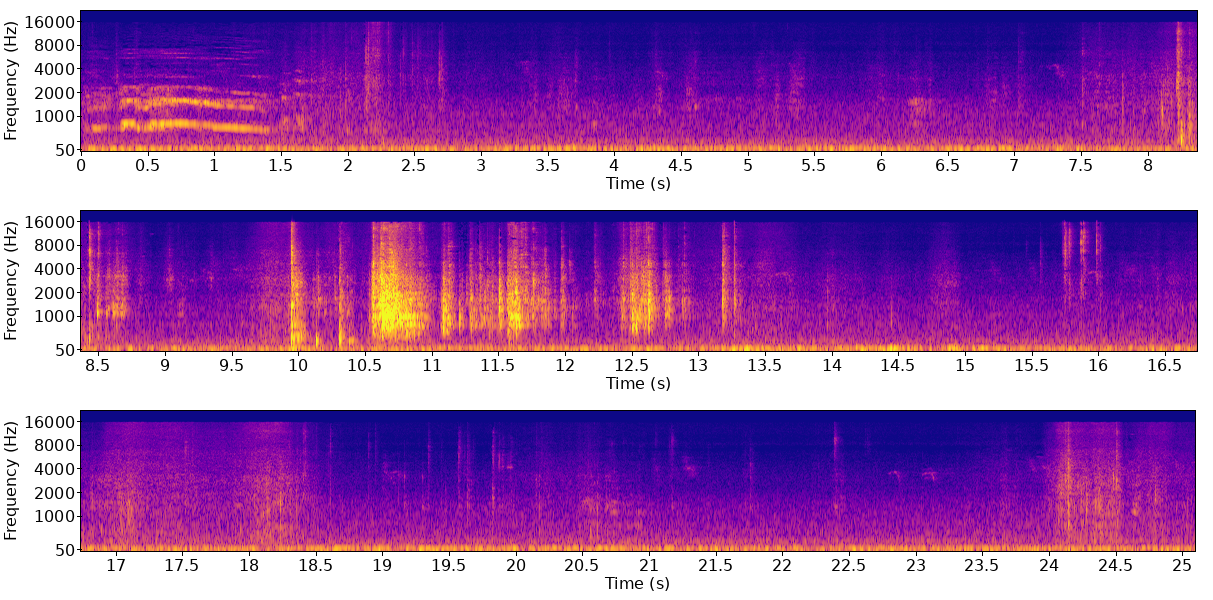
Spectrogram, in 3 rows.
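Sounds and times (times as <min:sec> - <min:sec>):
steady low hum: 0:00.0 - 0:25.0
hard objects clattering and scraping: 0:08.2 - 0:13.7.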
